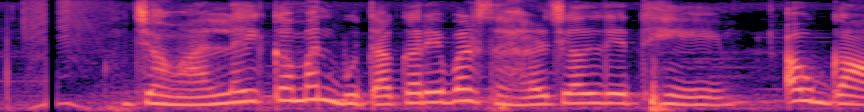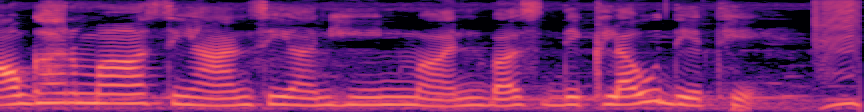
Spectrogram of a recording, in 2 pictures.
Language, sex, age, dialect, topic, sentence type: Chhattisgarhi, female, 41-45, Eastern, agriculture, statement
